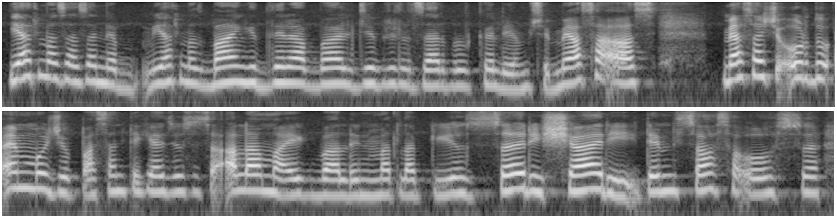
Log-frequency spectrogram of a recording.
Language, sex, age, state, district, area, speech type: Kashmiri, female, 18-30, Jammu and Kashmir, Baramulla, rural, spontaneous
